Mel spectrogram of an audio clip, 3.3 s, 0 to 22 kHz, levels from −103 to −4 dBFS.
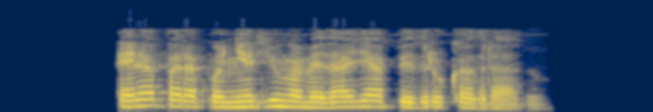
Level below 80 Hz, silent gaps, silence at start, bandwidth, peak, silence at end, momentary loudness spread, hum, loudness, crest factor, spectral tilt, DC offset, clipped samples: -62 dBFS; none; 0.6 s; 7.8 kHz; 0 dBFS; 0.55 s; 6 LU; none; -12 LUFS; 14 dB; -6 dB/octave; under 0.1%; under 0.1%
